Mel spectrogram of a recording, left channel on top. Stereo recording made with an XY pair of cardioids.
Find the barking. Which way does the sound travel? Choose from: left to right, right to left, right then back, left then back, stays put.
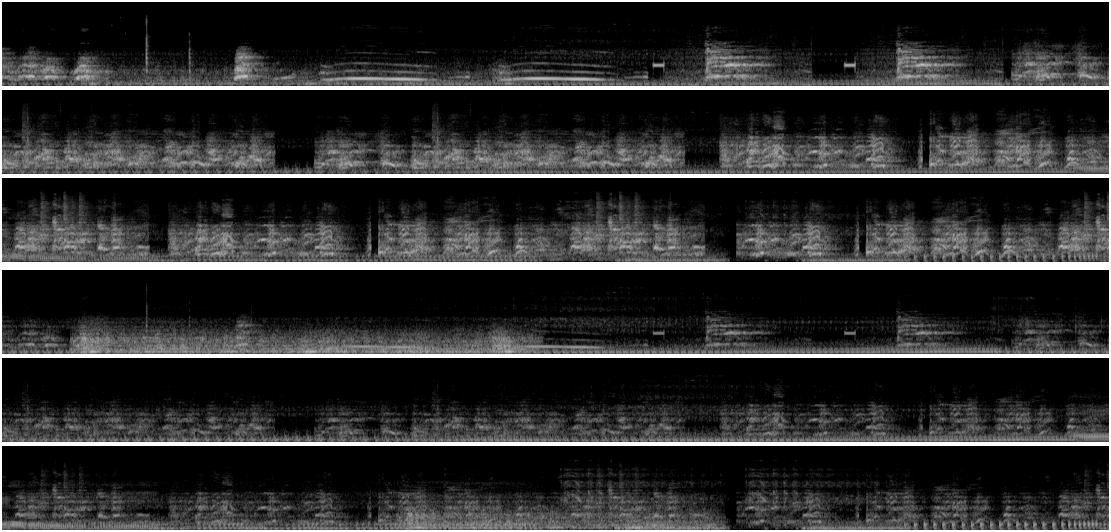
stays put.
